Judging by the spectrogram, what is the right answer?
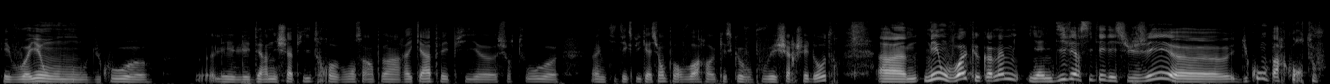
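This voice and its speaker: A man's voice: mid-range voice, normal speed, a little mellow, no echo, muffled recording. A man giving a casual spoken review of programming books to his viewers, chatty and opinionated, hesitating with many fillers and restarts.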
